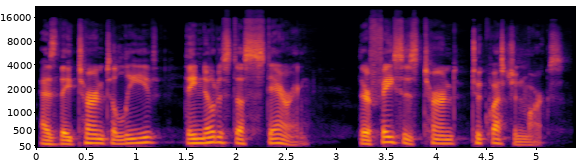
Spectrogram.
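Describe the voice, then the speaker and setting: A man reading an audiobook in steady, measured first-person narration. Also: medium pitch, no room sound.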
